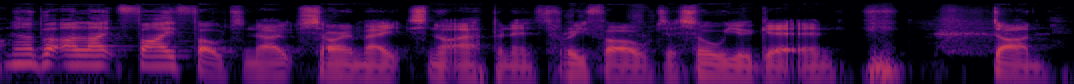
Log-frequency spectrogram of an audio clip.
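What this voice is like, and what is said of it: Put-on East End London accent. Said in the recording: “is he from the East End of London? ... I don't know why I went into that accent, but yeah, that's where he's from”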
